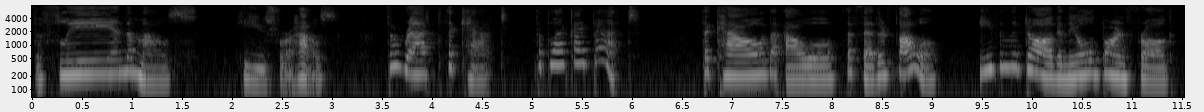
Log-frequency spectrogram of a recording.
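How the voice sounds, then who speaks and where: Very animated yet slow, an older woman with a medium-pitched, fairly bright voice reads a picture book aloud to small children. She sings through lists playfully with dramatic stress, pausing to chat directly with her young audience.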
